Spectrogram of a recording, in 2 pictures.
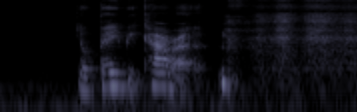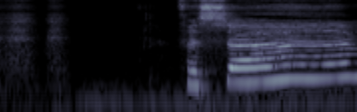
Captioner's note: laughs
